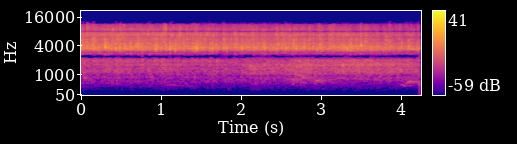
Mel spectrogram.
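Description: Pancake batter sizzling in a hot stainless-steel frying pan: a steady crackling hiss.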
